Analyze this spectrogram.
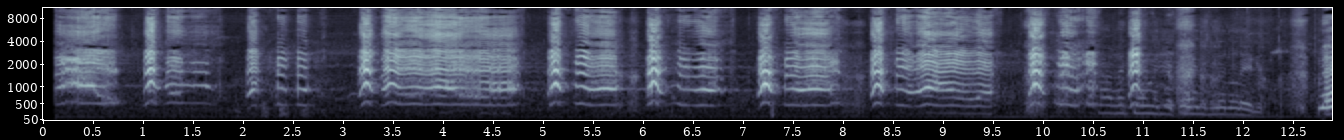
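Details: Bulldog left at camp, protesting: loud, repeated whining cries with wavering, tremulous pitch, some drawn out and sliding downward, others short yelps, coming in bursts with brief gaps; a person speaks briefly afterward.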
